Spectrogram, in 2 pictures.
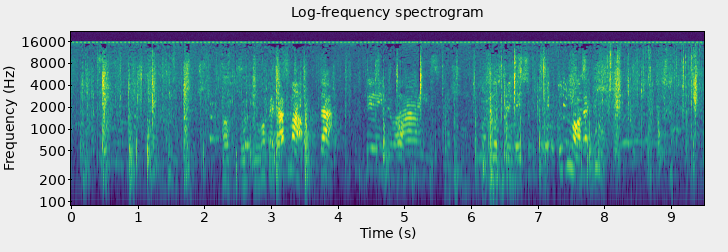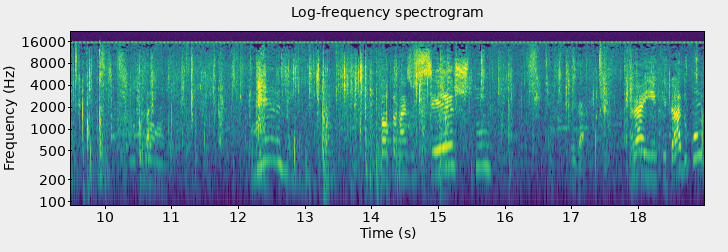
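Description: Men and women chatter and call out close by outdoors.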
